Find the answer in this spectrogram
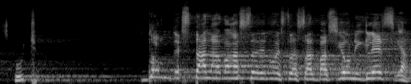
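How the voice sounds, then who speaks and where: A woman's voice: high voice, a little slow, fairly bright tone. A woman preaching a fervent sermon to her congregation, stretching out her key words. Her voice rings through a roomy church hall with a long reverb tail. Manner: fervent, addresses the congregation directly; drags out key words for emphasis.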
